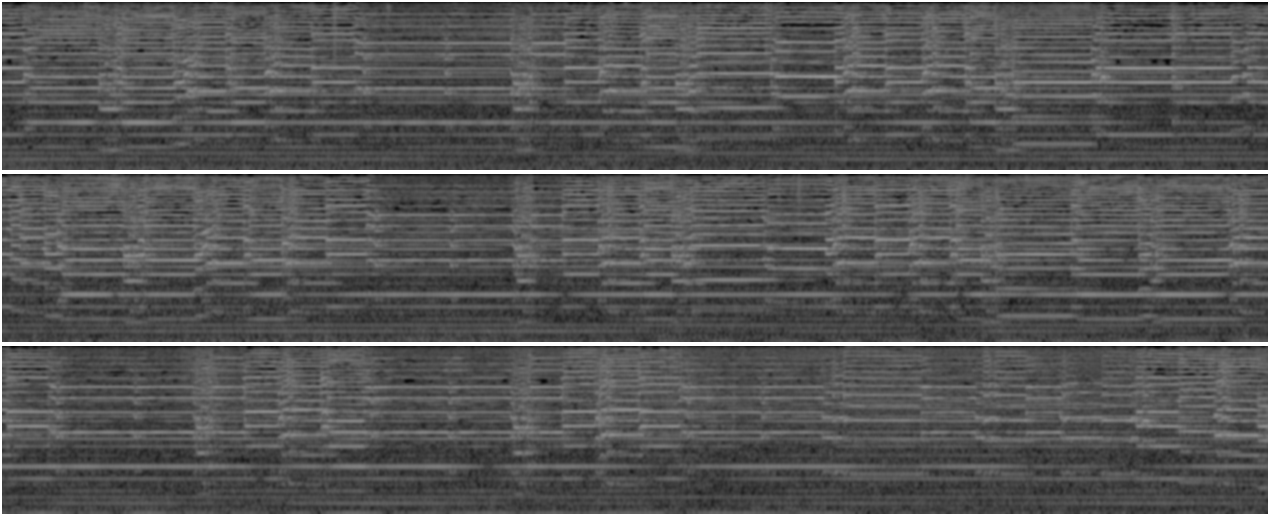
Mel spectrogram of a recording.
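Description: Great Highland bagpipe playing a tune: the drones hold one steady chord while the chanter plays the melody above them, without a break.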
